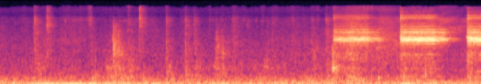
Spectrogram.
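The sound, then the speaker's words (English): A fire alarm blares in loud, harsh bursts with a high shrill tone during a test with students, starting partway through over a murmur of room noise and repeating in on-off pulses. “Is that a fire alarm? There's not supposed to be a fire alarm today.”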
